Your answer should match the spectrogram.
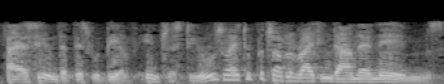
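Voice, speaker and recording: A man's voice: on the low side, very animated, fast talker, phone-quality sound. A man acting a prim, deferential managing director in a radio drama, formal and a little hesitant. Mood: prim disapproval. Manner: formal, hesitant, discreetly disapproving. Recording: thin band-limited old radio, noisy.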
